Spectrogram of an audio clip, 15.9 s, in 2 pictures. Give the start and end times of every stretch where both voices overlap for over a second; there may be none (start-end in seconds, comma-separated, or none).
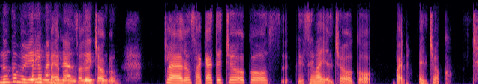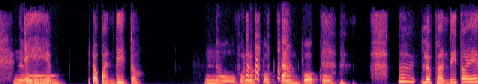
0.5-1.9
